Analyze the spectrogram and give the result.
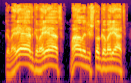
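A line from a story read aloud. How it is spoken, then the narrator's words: Grumbling. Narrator (Russian): пробурчала другая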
